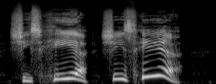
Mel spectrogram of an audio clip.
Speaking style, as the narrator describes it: Natalie squealed

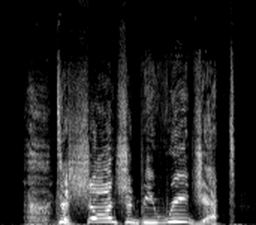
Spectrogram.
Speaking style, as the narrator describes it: Kyle said with a laugh

